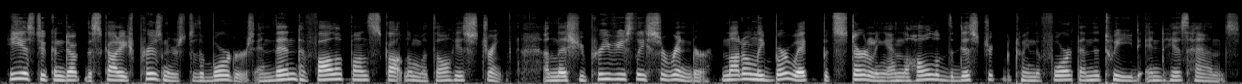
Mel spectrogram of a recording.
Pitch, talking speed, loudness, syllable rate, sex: 200 Hz, 210 wpm, -19 LUFS, 5.3 syllables/s, female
